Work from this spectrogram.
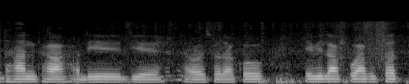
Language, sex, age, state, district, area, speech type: Assamese, male, 30-45, Assam, Golaghat, rural, spontaneous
